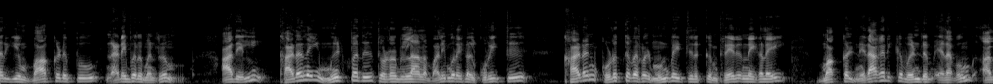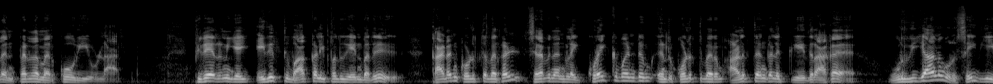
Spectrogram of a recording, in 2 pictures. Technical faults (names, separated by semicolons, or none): none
